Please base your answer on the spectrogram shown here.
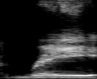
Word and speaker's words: Rey: So Rey, not Ren.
